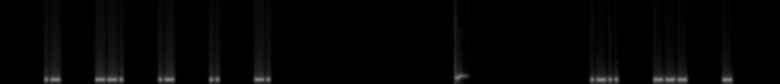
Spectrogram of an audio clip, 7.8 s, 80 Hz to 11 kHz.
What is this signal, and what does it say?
Morse code, heard as a keyed tone, about 40 wpm, spaced as for 19 wpm, 690 Hz. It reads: AGAIN LOT
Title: 4x Character Spacing - Top 500 Words - 40wpm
